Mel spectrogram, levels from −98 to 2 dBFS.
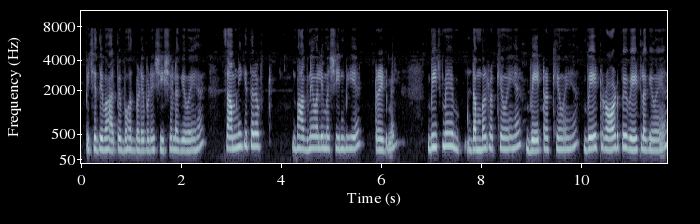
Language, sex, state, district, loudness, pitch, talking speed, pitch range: Hindi, female, Uttar Pradesh, Etah, -28 LUFS, 215 Hz, 185 wpm, 205-240 Hz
